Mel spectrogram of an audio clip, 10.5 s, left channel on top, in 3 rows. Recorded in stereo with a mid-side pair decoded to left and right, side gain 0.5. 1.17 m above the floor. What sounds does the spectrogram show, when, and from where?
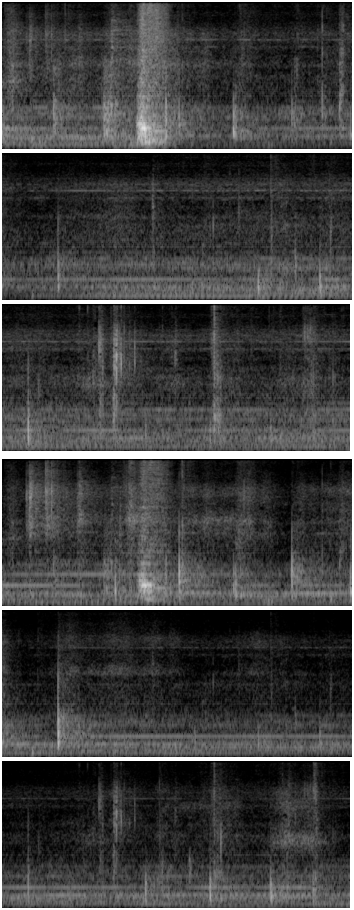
1.3 s a whoosh: 70° left, 0.9 m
